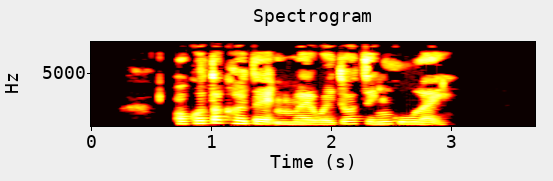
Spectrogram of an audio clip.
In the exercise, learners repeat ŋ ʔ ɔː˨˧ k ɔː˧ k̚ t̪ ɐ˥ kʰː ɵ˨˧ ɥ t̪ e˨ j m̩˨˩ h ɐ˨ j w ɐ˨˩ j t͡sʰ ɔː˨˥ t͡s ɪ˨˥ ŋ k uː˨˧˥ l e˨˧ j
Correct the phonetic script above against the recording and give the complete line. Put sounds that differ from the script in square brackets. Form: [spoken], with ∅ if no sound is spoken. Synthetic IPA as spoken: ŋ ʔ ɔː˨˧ k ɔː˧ k̚ t̪ ɐ˥ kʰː ɵ˨˧ ɥ t̪ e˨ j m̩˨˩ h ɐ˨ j w ɐ˨˩ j [t͡s] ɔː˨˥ t͡s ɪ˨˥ ŋ k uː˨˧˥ l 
